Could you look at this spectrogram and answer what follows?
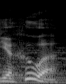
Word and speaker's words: Yahuah: Scriptures and translated into the English equivalent of YHUH, spoken by many as Yahuah, a pronunciation preserved in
